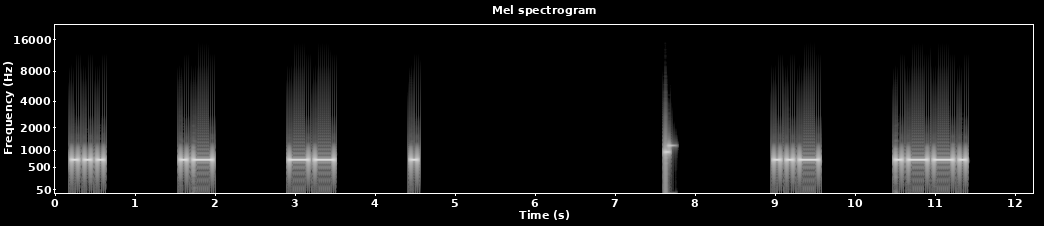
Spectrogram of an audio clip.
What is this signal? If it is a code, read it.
Morse code, heard as a keyed tone, about 15 wpm, spaced as for 7 wpm, 700 Hz. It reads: SAME UP
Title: 4x Character Spacing - Top 200 Words - 15wpm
